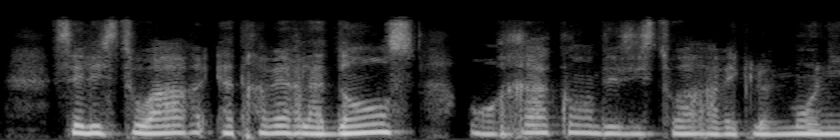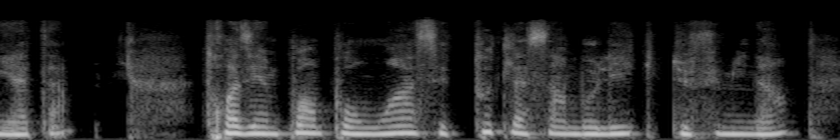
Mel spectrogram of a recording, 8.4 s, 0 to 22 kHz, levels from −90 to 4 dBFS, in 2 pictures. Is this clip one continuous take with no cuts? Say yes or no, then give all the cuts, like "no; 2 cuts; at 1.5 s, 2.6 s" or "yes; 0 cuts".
yes; 0 cuts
